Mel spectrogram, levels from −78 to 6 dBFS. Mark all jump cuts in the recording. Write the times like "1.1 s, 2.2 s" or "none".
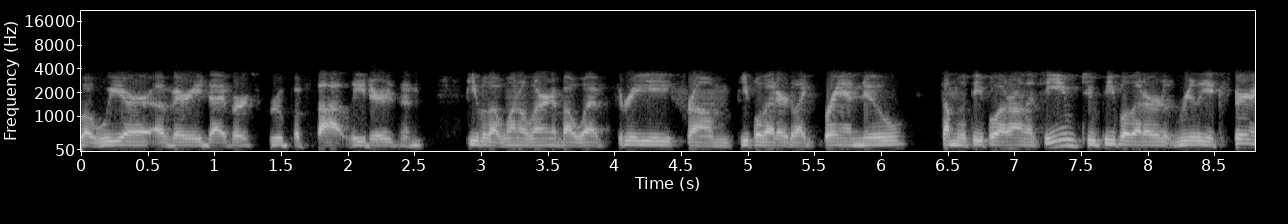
6.2 s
